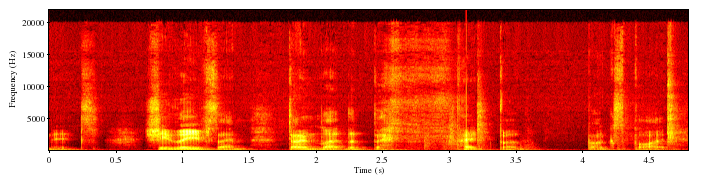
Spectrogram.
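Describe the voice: In a put-on character voice with a Cockney accent, a man speaks very slowly in a raspy, very deep, low pitch, with audible echo.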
